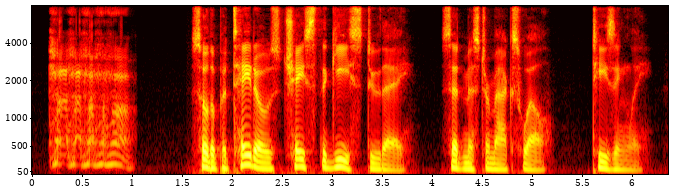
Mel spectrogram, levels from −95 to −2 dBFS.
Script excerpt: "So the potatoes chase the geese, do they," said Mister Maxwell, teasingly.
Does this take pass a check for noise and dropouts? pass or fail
fail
